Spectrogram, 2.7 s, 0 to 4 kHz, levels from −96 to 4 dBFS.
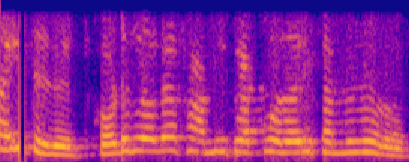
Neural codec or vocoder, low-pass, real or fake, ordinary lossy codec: vocoder, 44.1 kHz, 128 mel bands every 512 samples, BigVGAN v2; 3.6 kHz; fake; none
